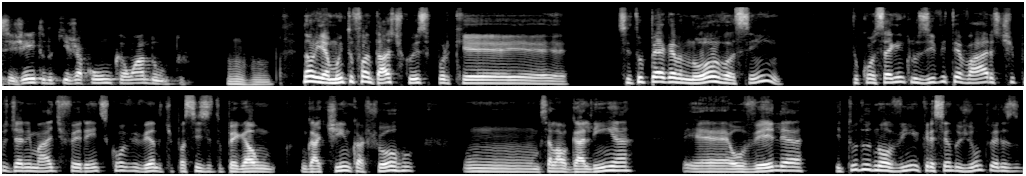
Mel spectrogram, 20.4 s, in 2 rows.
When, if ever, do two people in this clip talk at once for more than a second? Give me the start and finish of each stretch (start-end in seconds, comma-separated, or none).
none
